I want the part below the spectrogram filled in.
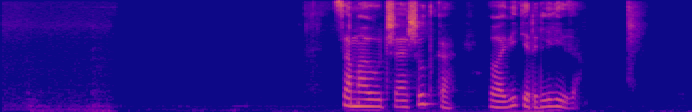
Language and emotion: Russian, positive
